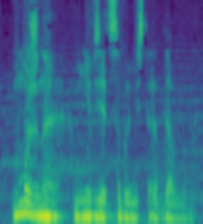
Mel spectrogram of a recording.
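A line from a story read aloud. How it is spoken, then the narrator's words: Plain. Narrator (Russian): спросил он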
